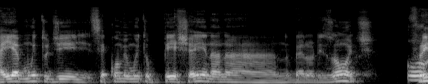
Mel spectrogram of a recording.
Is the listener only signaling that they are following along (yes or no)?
no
